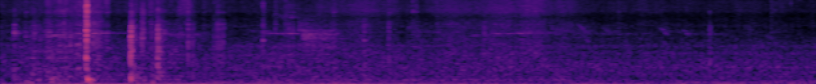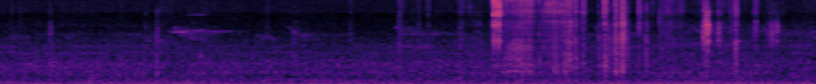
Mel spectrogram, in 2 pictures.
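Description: A crimping tool clicks and crunches as it squeezes a wire connector.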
